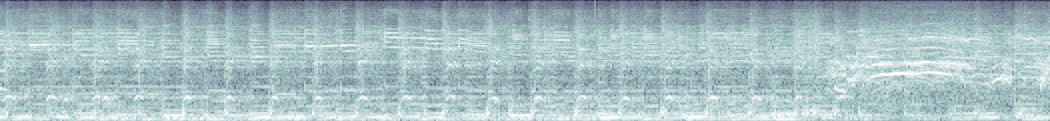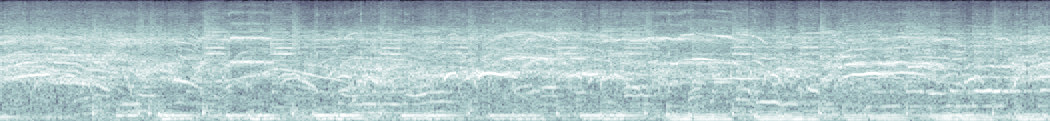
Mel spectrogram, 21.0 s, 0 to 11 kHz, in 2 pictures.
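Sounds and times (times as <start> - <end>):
beat-pop band music: 0.0 - 21.0
crowd screaming: 7.9 - 21.0.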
